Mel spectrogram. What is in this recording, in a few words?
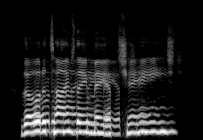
echorec vocal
